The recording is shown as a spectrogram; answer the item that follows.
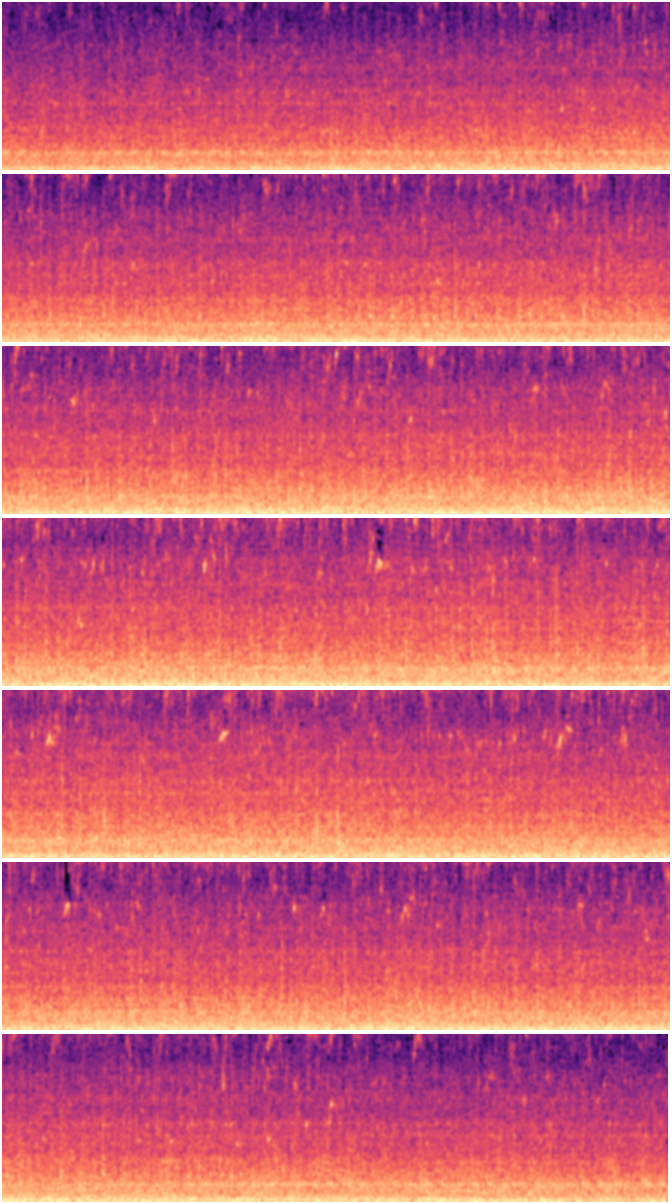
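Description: Steady drone of an engine running, with a thin, steady whine above a low rumble.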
